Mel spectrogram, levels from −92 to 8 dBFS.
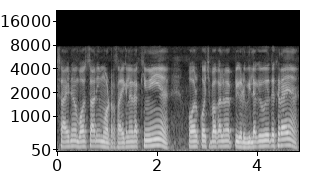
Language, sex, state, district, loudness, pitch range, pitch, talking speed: Hindi, male, Uttar Pradesh, Lalitpur, -13 LUFS, 135-155 Hz, 145 Hz, 235 wpm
